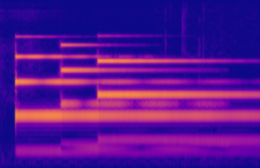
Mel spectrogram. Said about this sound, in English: I had downloaded a chime actually from Pixabay a while back, so we'll just load that up here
